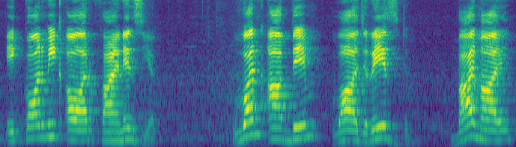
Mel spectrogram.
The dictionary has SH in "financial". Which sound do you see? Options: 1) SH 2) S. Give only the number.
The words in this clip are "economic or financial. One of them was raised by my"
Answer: 2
